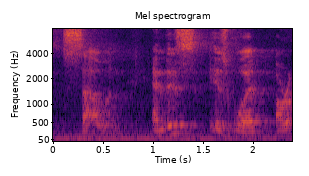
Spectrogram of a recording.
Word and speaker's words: Samhain: But it's pronounced Samhain.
